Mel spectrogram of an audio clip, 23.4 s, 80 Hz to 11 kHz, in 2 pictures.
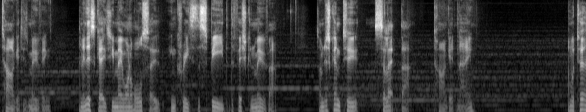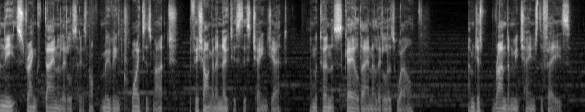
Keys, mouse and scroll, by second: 5.7 click, 11.4 click, 14.1 space, 17.7 click.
